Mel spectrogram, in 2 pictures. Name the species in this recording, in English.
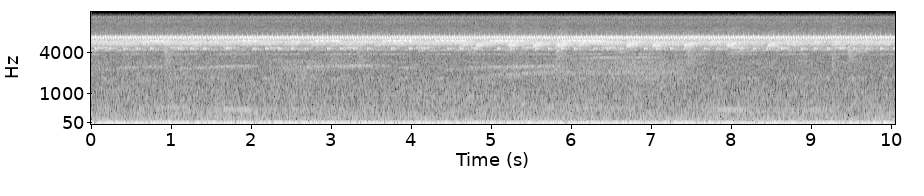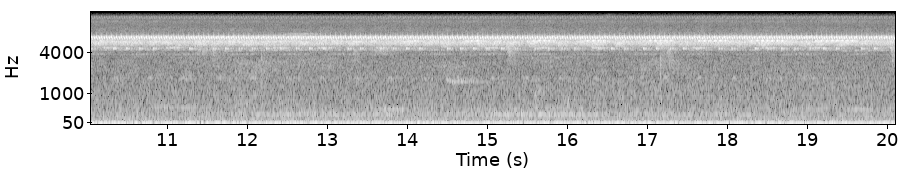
Gray-fronted Dove, Amazonian Trogon, Plumbeous Antbird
